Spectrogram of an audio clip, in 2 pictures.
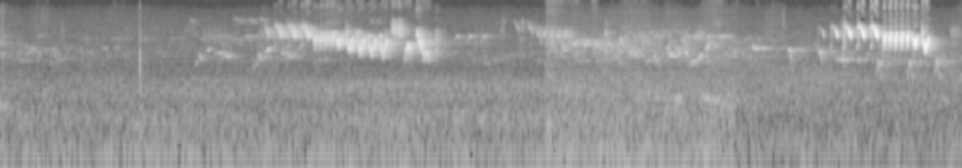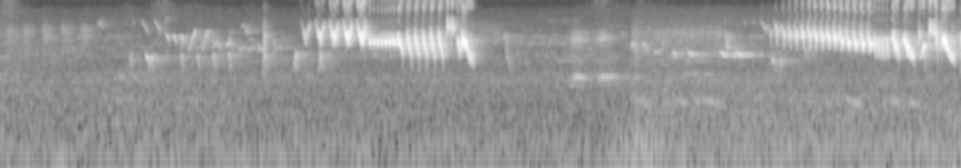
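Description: Faint birdsong: a songbird repeats a short phrase of rapid high notes that fall in pitch, four times about seven seconds apart, with softer chirps in between.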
